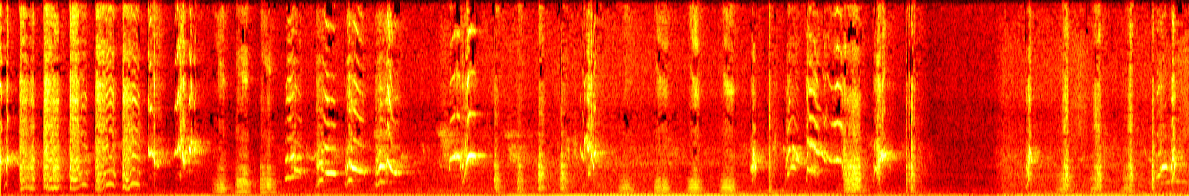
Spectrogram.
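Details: Black-winged starling song for training: long sequence of rapid clicking raspy notes, whistled slurs and harsh chatter, loud throughout, with a steady low rumble swelling in the middle.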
